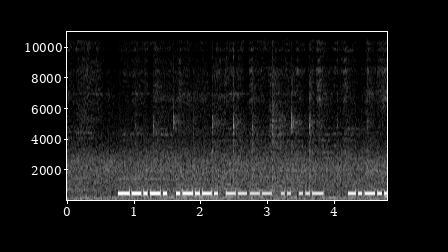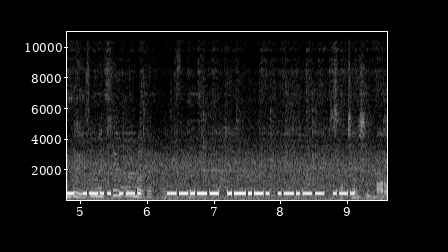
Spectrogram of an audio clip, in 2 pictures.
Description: Morse code (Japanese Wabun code), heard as a keyed tone, hand-sent with a straight key, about 25 wpm, 470 Hz, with fading and the noise of a restaurant. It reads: シンゴウ サカナ アンテナ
